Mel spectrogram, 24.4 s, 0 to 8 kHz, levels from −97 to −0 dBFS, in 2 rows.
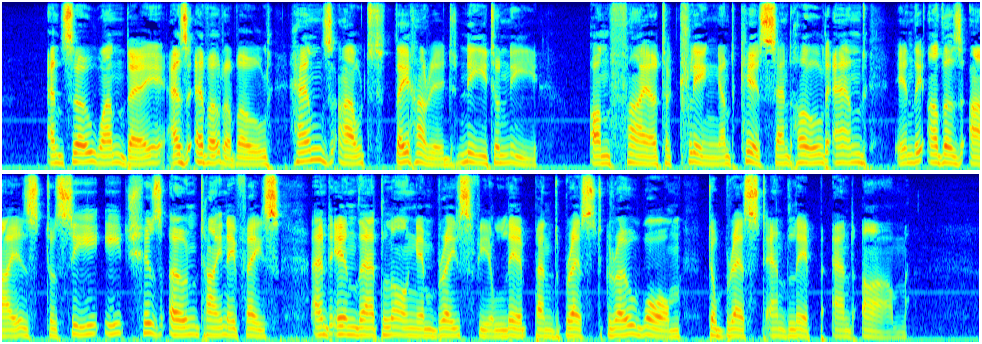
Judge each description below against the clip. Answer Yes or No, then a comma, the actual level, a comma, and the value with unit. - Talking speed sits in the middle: No, slow, 130 wpm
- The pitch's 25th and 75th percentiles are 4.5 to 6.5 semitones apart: No, average, 3.4 semitones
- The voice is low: Yes, low, 130 Hz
